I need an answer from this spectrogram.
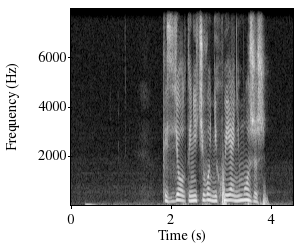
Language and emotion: Russian, angry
